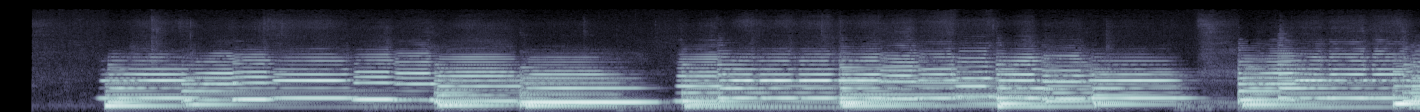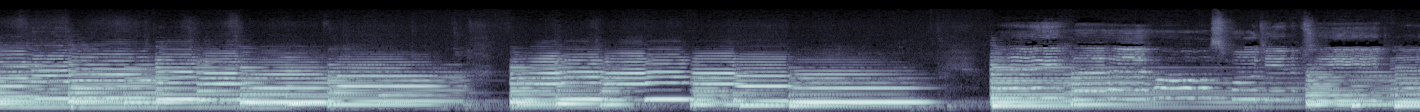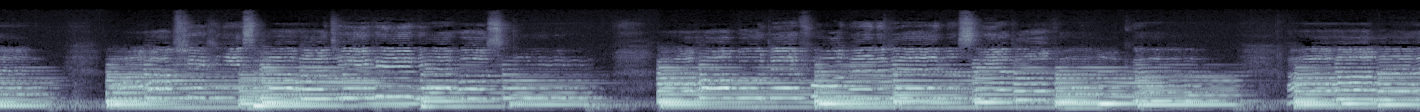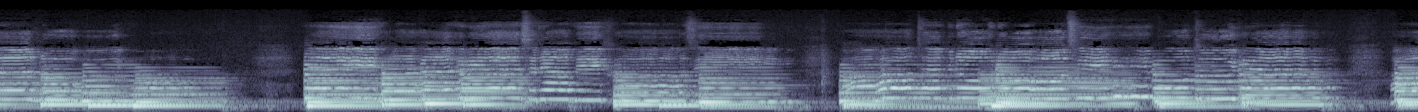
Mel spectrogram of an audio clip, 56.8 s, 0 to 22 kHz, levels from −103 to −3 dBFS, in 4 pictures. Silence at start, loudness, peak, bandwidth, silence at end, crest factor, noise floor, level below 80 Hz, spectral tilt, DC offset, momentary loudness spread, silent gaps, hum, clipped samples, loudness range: 0.95 s; -22 LUFS; -6 dBFS; 11 kHz; 0 s; 16 dB; -63 dBFS; -68 dBFS; -7.5 dB/octave; under 0.1%; 11 LU; none; none; under 0.1%; 6 LU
